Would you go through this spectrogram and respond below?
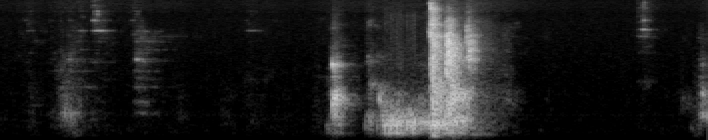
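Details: Five-week-old Cavalier King Charles Spaniel puppies indoors in Daisy's pen: a few faint squeaks, then a sudden yelp followed by a loud, rough, drawn-out growling bark lasting about a second, with a final short whimper.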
